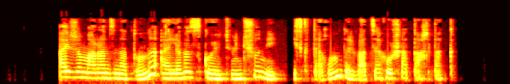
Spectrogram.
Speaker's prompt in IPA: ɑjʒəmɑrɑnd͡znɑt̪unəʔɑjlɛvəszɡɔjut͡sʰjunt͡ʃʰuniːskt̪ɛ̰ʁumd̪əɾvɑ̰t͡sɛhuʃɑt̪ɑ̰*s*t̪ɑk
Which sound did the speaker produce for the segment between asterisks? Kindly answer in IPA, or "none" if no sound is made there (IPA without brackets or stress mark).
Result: χ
